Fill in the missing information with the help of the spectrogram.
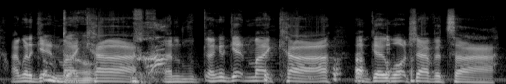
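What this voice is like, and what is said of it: Put-on Bostonian accent, heavy rolled R. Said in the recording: “that just sounds like Ben Affleck talking about Avatar. ... He's like a Bostonian. ... Like a pirate.”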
